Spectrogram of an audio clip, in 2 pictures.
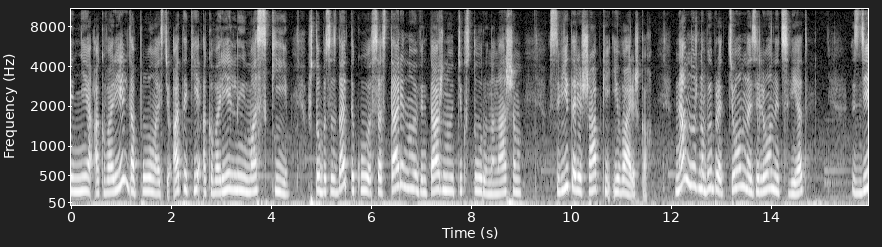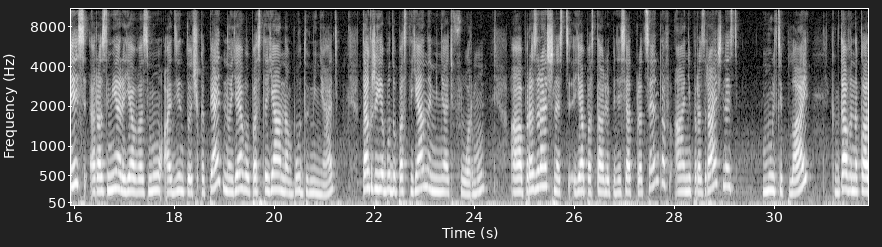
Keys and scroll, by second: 17.7 KP_1, 18.2 KP_Decimal, 19.0 KP_5, 24.5 KP_5, 24.8 KP_0.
